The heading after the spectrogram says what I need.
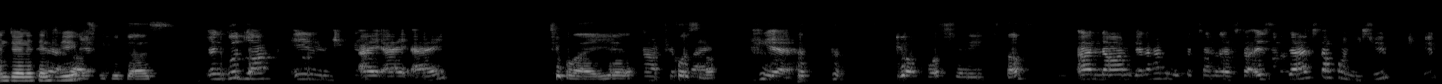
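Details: Adult speaker; typical speech.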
